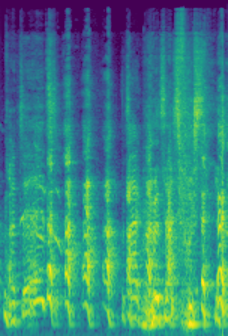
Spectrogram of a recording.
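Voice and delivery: laughing it off, caught out. Real, not acted. Teased about dad's music taste.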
